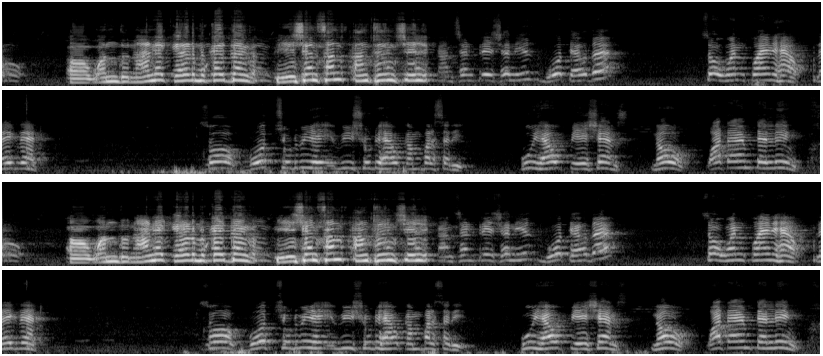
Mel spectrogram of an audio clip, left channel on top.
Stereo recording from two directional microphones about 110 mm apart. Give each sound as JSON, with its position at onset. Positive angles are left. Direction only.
{"t": 0.7, "sound": "a man's voice", "side_deg": -5}
{"t": 4.4, "sound": "a woman's voice", "side_deg": 40}
{"t": 10.2, "sound": "a man's voice", "side_deg": 45}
